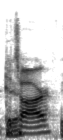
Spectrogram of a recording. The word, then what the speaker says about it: Qatar: That Qatar, if that's how you pronounce the country. – Qatar.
